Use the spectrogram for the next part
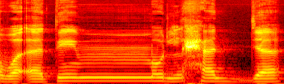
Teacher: मीम मुशद्दद है, यहाँ मीम के ऊपर गुन्ना कीजिएगा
